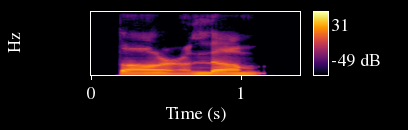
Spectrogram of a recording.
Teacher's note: عین ادا کریں گے، تا نہیں پڑھیں گے، حمزہ نہیں پڑھیں گے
